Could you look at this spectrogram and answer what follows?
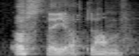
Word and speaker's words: Östergötland: Is how is it pronounced? Östergötland.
